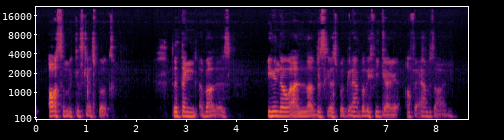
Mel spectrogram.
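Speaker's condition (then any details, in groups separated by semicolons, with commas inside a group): Cerebral palsy; since birth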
